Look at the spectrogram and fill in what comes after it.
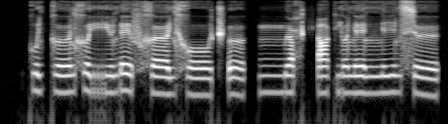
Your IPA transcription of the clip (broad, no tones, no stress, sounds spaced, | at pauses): k u lʲ k ɵː l x ɵ rʲ ʉ l ɾ eː f x œː lʲ x oː t͡ʃʼ ɵ | mː ø ħ t͡ʃʼ ɑ k j ɵ l e lː iː l s ø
